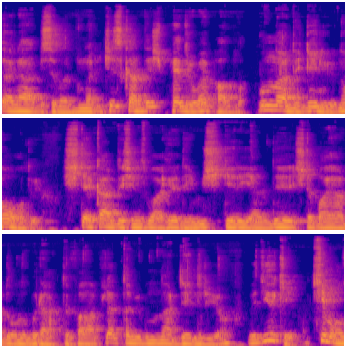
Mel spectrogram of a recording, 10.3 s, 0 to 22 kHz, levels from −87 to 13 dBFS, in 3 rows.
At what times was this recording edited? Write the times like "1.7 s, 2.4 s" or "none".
3.4 s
